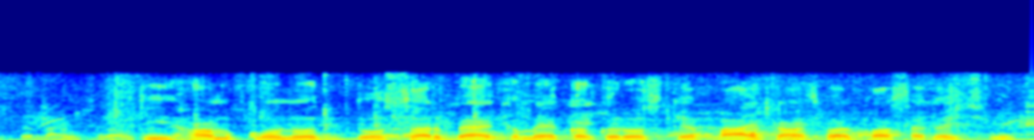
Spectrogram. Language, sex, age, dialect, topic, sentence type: Maithili, male, 18-24, Southern/Standard, banking, statement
